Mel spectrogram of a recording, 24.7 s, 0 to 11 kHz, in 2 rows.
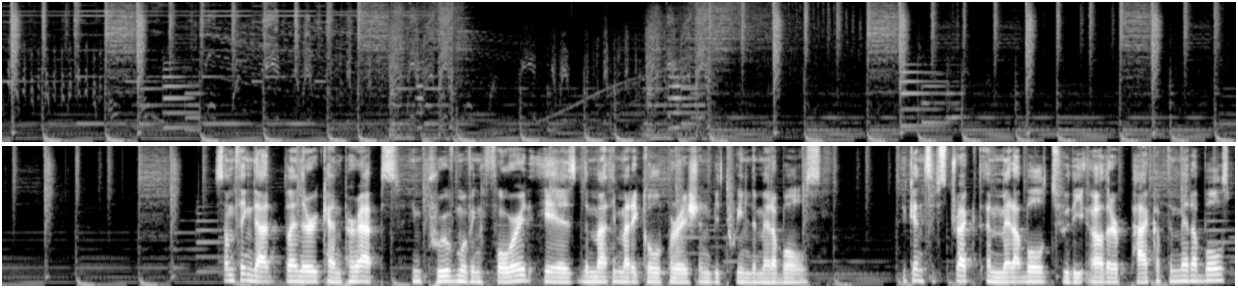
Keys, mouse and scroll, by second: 0.1 click, 0.2 g, 0.7 middle click, 0.8 click, 1.4 n, 1.4 click, 1.8 n, 2.1-2.6 scroll up 4, 2.2 middle click, 2.4 n, 2.8 ctrl+z, 2.8 click, 3.1 middle click, 3.4 g, 3.7 scroll up 2, 3.8 click, 4.0 g, 4.4 click, 4.4 middle click, 4.5 alt+click, 4.6 middle click, 4.8 middle click, 5.0 middle click, 5.0 g, 5.4 click, 5.4 middle click, 5.4 g, 6.1 click, 6.1 middle click, 6.3 click, 6.5 g, 6.9 click, 7.1 s, 7.4 click, 7.5 g, 7.7 click, 8.0 g, 8.2 middle click, 8.2 click, 9.2 click, 9.3 g, 9.6 click, 10.1 click, 10.1 middle click, 10.3 scroll up 1, 10.5 g, 10.6 drag, 11.0 scroll down 3, 11.2 click, 11.2 g, 11.4-12.4 click, 11.8 g, 12.2 click, 12.5 s, 12.8 click, 12.8 middle click, 13.3 middle click, 13.4 scroll up 2, 13.5 click, 13.5 shift+middle click.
